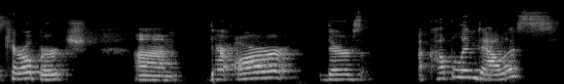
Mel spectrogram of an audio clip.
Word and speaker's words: Bertsch: So it's the law office of Carol Birch, like the tree it sounds, but it's not spelled like that. It's BERTCH, BERTSCH. Yeah, so it's Carol Birch.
